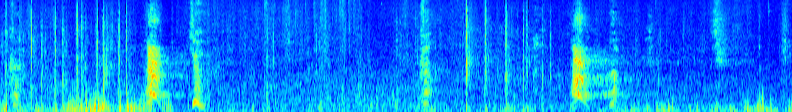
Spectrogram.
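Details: Podenco Canario, a female, playing and chasing in a snow-covered dog park in Stockholm at minus four degrees; two sharp, bright barks about four seconds apart amid crunching footsteps and panting-like noises.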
